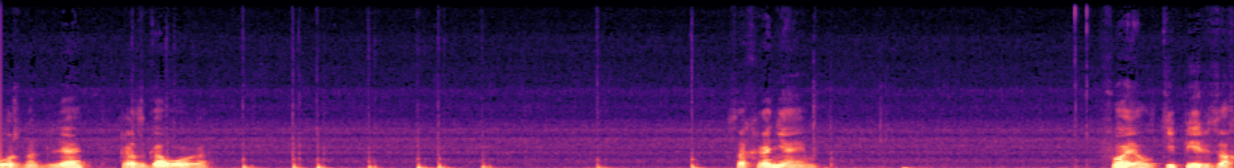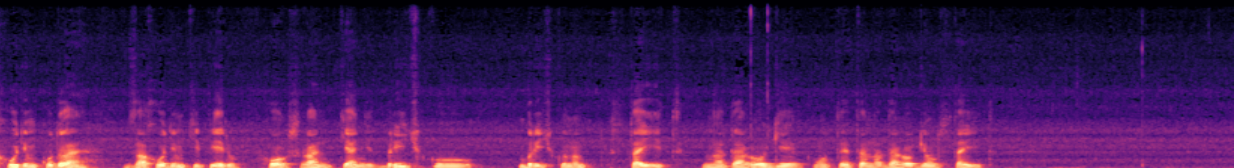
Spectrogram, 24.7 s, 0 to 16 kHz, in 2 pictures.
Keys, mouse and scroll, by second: 10.7-20.4 drag, 23.8-24.6 middle drag.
